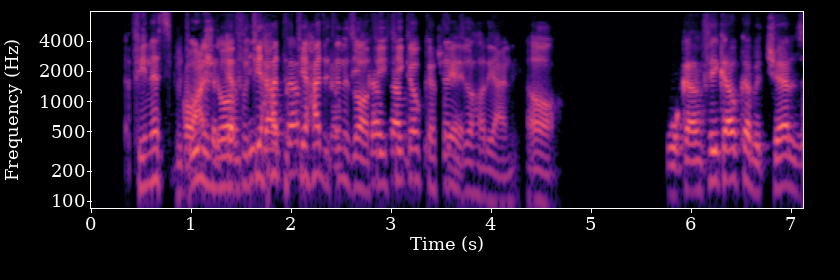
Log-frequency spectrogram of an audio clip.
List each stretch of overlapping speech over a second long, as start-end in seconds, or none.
0.9-3.8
